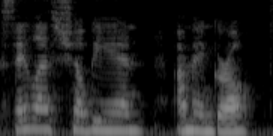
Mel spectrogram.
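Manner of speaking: usual speaking voice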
